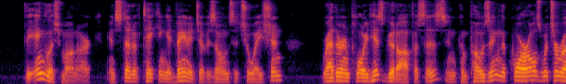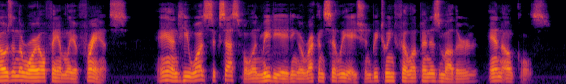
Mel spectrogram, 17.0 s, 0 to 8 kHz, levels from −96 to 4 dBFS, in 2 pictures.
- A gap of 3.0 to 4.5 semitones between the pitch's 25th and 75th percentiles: Yes, average, 3.7 semitones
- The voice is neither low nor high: No, low, 125 Hz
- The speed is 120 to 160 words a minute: Yes, average, 150 wpm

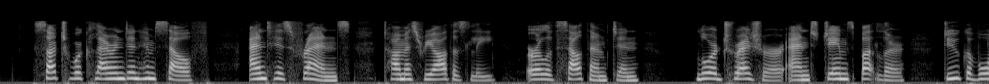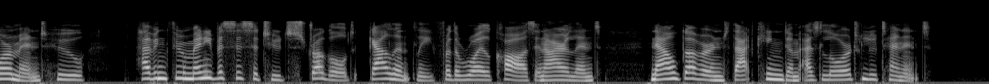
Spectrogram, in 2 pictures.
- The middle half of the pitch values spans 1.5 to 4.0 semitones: No, average, 4.5 semitones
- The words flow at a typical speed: No, slow, 120 wpm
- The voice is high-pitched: Yes, high, 230 Hz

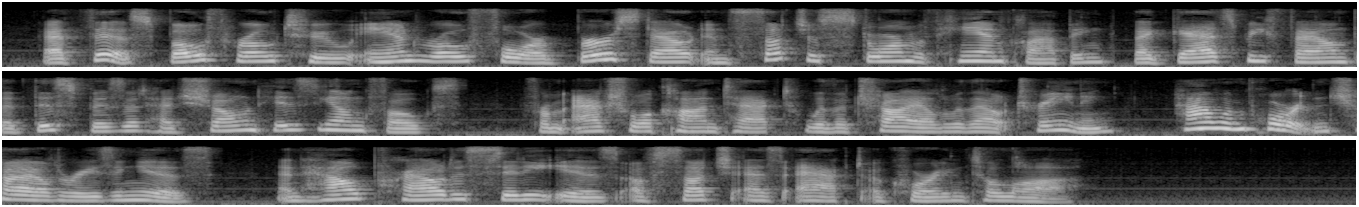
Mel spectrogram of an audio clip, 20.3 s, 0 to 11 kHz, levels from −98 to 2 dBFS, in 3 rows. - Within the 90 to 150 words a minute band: No, average, 160 wpm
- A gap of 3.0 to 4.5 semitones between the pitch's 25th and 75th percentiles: No, average, 5.2 semitones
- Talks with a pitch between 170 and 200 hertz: Yes, medium, 185 Hz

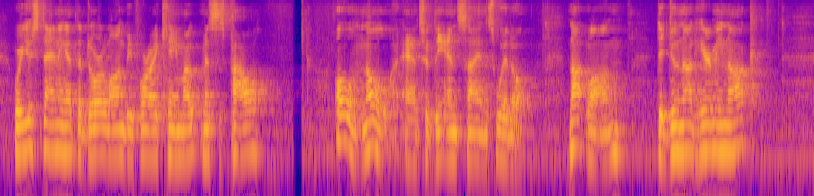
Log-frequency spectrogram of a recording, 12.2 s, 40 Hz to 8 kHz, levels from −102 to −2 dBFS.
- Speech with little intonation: Yes, narrow, 2.2 semitones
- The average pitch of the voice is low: Yes, low, 125 Hz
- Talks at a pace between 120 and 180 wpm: Yes, slow, 135 wpm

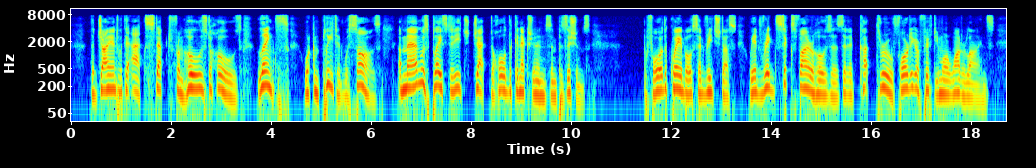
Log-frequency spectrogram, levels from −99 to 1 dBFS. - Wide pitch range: Yes, wide, 5.9 semitones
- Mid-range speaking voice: Yes, medium, 155 Hz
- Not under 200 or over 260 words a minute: No, average, 165 wpm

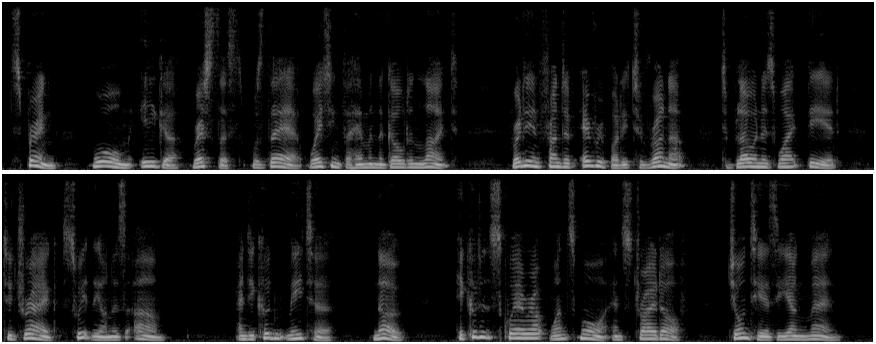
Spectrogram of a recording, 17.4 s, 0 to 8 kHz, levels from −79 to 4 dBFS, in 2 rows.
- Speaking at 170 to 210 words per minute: Yes, average, 175 wpm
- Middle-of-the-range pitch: Yes, medium, 170 Hz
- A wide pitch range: Yes, wide, 5.9 semitones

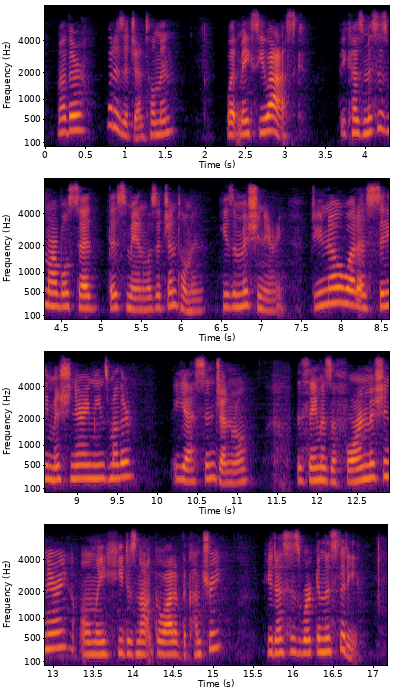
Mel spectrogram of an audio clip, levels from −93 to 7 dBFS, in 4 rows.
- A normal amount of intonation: Yes, average, 3.3 semitones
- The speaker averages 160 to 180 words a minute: No, average, 190 wpm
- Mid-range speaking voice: No, high, 235 Hz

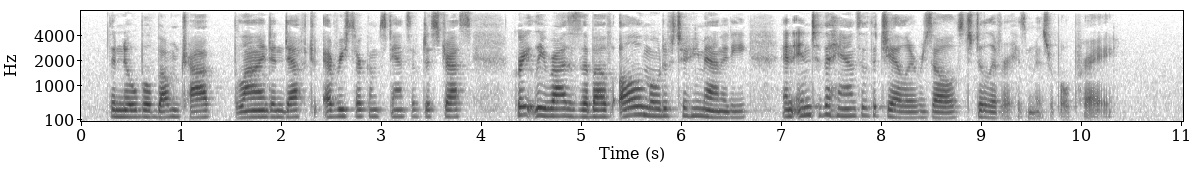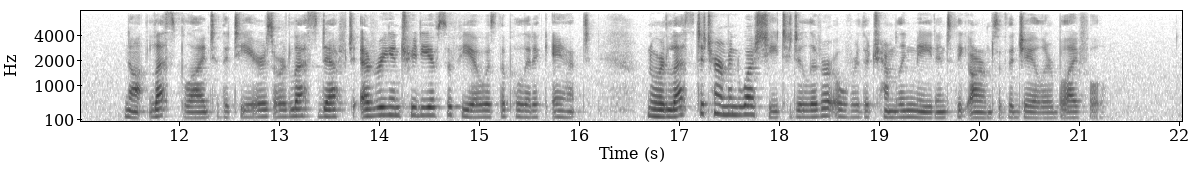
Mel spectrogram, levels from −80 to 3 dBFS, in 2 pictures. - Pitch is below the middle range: No, medium, 175 Hz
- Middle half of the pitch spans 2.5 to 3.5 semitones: Yes, average, 3.2 semitones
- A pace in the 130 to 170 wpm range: No, average, 185 wpm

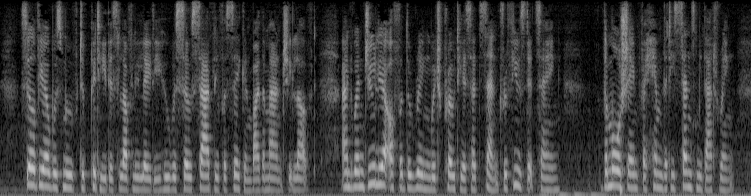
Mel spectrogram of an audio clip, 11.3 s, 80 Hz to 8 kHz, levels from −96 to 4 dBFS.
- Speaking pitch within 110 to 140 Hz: No, high, 195 Hz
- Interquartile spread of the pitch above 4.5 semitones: No, average, 3.0 semitones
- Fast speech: Yes, fast, 225 wpm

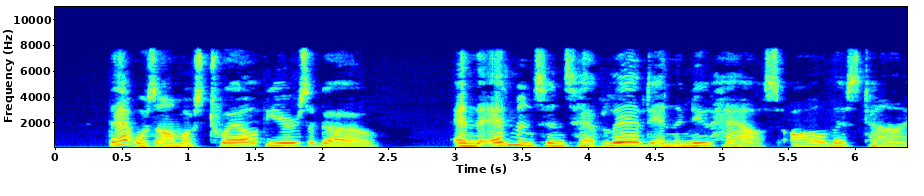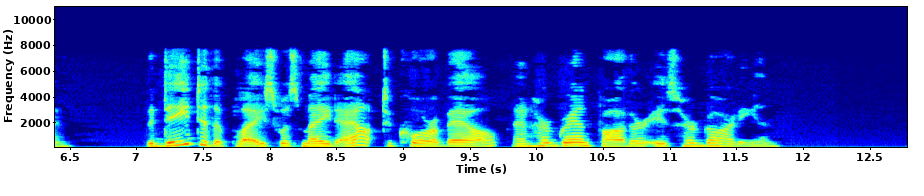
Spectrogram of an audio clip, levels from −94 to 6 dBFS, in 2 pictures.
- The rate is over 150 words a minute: Yes, average, 165 wpm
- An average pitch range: Yes, average, 3.3 semitones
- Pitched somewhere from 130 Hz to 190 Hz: No, high, 205 Hz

